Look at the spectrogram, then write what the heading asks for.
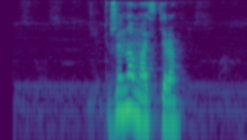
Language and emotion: Russian, neutral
